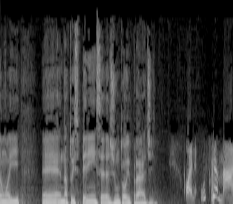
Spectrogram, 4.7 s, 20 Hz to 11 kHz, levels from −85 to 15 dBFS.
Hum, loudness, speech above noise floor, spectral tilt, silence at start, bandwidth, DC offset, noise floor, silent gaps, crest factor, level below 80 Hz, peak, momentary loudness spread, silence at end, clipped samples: none; -16 LUFS; 27 dB; -5.5 dB/octave; 0 s; 10.5 kHz; under 0.1%; -42 dBFS; none; 12 dB; -30 dBFS; -2 dBFS; 8 LU; 0 s; under 0.1%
